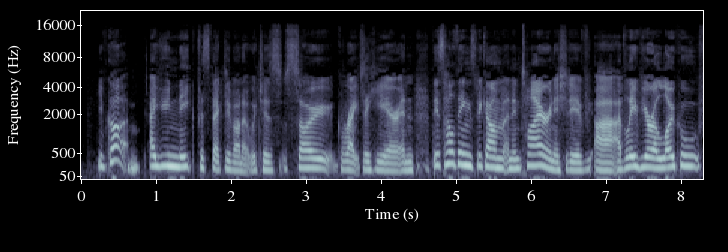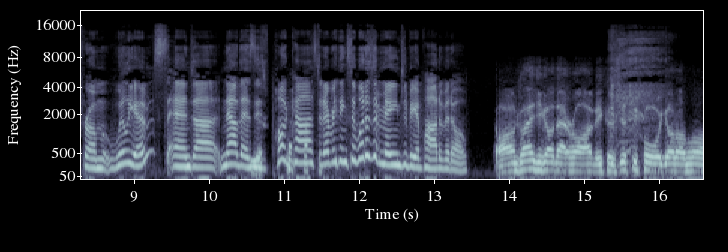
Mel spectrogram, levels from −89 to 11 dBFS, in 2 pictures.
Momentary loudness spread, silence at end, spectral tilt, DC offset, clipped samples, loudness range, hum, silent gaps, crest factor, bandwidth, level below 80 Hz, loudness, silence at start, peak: 8 LU; 0 s; -6.5 dB/octave; under 0.1%; under 0.1%; 4 LU; none; none; 14 dB; 15 kHz; -52 dBFS; -17 LUFS; 0.2 s; -4 dBFS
